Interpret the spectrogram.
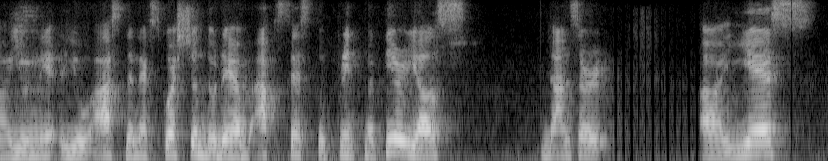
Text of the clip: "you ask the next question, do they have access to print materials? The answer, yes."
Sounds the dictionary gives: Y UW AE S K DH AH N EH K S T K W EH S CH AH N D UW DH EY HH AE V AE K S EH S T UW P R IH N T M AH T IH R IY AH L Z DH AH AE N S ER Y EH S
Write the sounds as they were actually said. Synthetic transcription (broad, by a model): Y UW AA S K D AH N EH K S T K W EH S CH AH N D UW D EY HH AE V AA K S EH S T UW P R IH N T M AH T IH R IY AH L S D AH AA N S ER Y EH S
